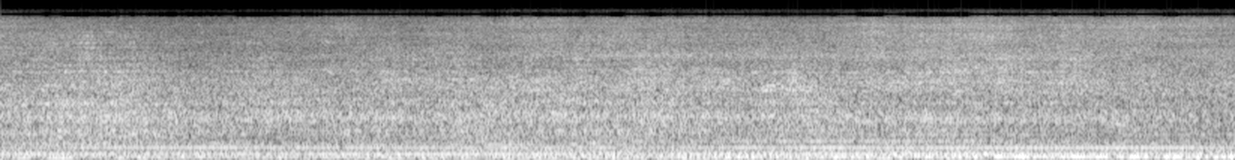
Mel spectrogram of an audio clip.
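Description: Cars driving past on the street, engine and tyre noise over a steady low hum, growing a little louder near the end.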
